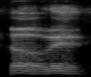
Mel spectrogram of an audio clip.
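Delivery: normal talking voice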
